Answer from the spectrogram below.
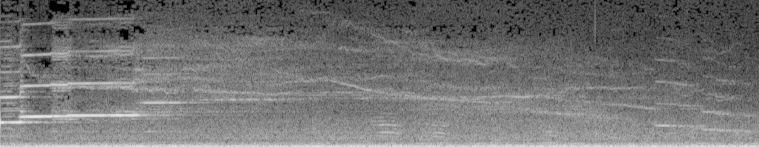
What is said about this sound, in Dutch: dat piepen dat is uh, het schip langs de kade schuurt. Dus met een soort van gejank komen we los van de wereld van verantwoordelijkheden. Moeizaam. Het lijkt wel een eh, zo'n walvis die aan het roepen is.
